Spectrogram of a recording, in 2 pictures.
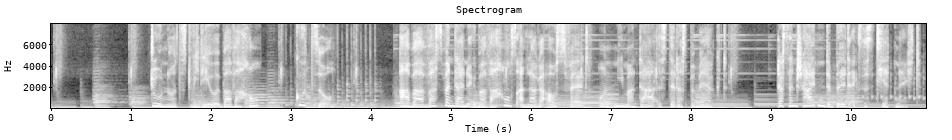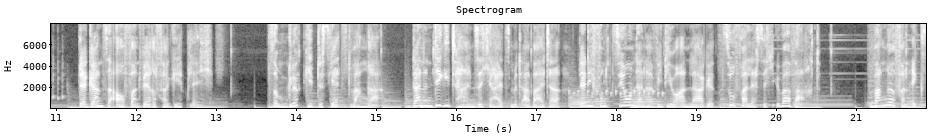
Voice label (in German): Erklärfilm; Vanga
